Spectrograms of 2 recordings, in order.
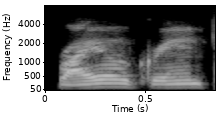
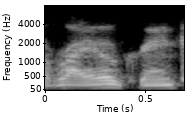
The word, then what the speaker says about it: Rio Grande: He played for Division II Rio Grande College in Ohio. And yes, I pronounced that right. Rio Grande College in Ohio.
